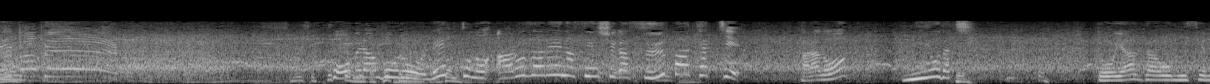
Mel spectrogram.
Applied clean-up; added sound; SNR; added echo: none; none; none; none.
